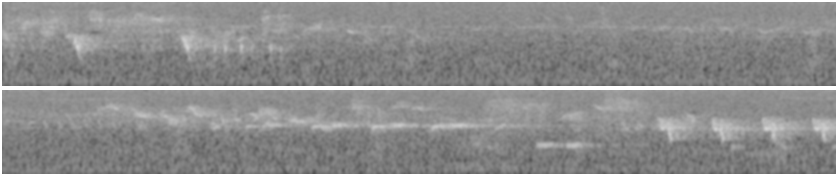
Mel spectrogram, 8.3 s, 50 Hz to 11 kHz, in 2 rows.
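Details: Common nightingale singing at Rassudovo, some 40 km from Moscow, in July 2011: two sharp notes, a quiet gap, then a building chatter ending in fast repeated bright notes.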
